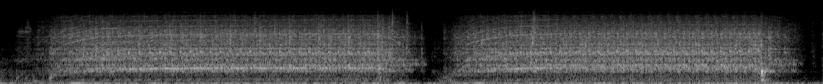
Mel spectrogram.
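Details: Toyota Model 2640 domestic sewing machine after servicing and oiling: two smooth, even runs with a steady whirring stitch rhythm, no clatter or binding; normal running.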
